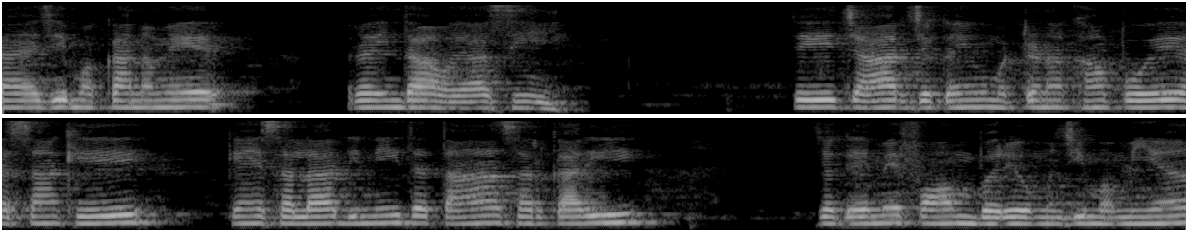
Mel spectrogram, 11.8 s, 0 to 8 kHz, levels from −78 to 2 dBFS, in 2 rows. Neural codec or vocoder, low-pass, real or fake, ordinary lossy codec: none; 7.2 kHz; real; AAC, 32 kbps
